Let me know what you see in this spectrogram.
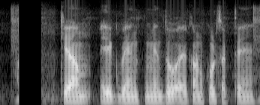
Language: Hindi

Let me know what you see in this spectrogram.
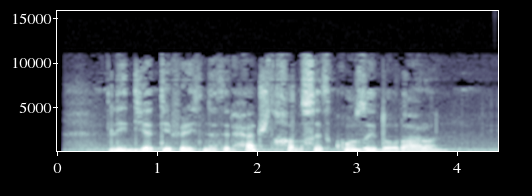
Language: Kabyle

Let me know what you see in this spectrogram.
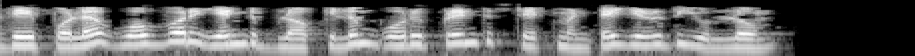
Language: Tamil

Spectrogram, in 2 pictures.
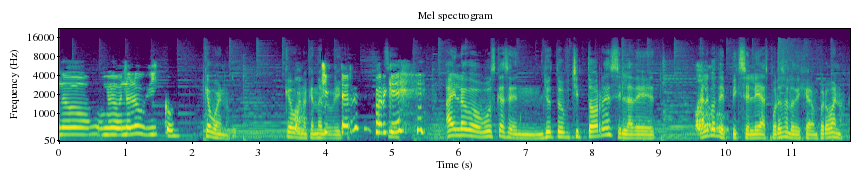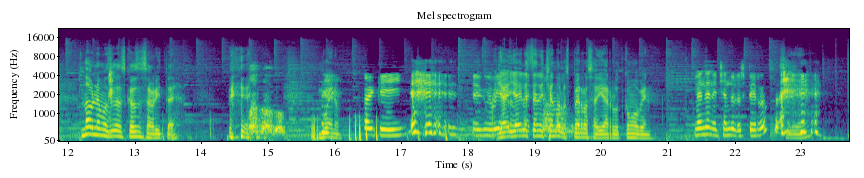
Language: Spanish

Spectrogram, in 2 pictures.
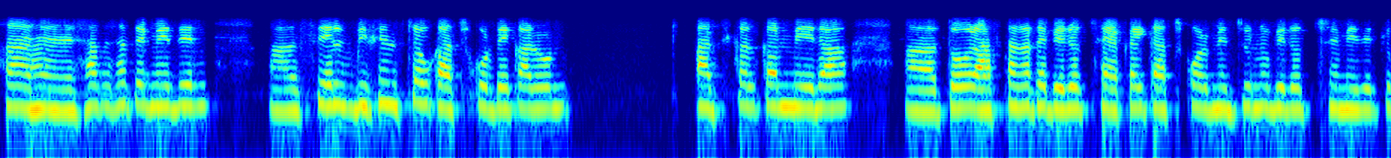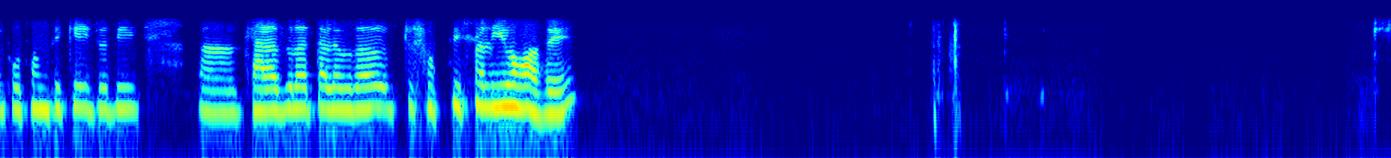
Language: Bangla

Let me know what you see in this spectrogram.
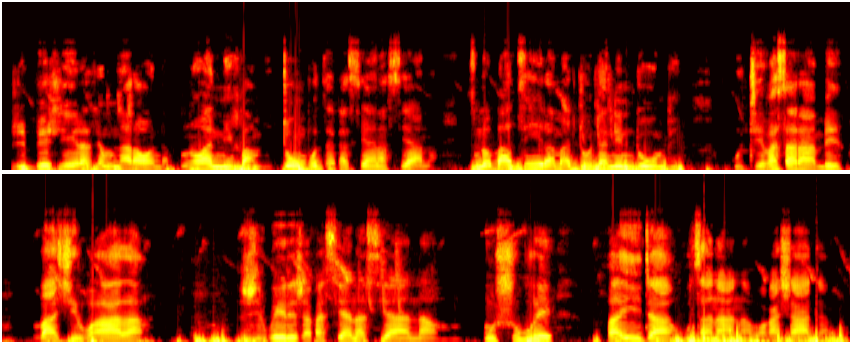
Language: Ndau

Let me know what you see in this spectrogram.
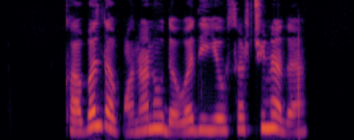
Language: Pashto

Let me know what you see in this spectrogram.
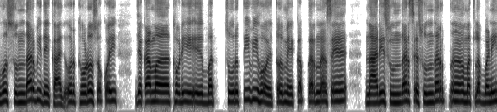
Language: Nimadi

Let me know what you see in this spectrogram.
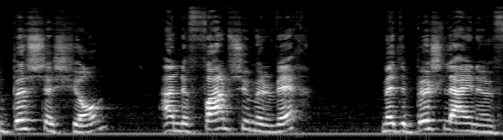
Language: Dutch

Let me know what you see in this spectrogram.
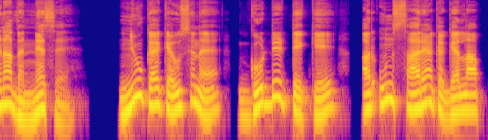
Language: Haryanvi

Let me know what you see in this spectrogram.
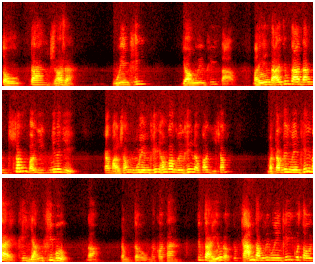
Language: Vietnamese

